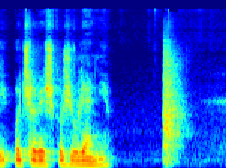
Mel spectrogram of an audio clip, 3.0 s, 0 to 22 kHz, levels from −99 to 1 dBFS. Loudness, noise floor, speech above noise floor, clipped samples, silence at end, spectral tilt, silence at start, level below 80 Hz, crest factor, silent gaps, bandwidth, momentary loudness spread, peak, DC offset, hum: -23 LUFS; -70 dBFS; 48 dB; under 0.1%; 0.6 s; -5.5 dB/octave; 0 s; -58 dBFS; 18 dB; none; 17.5 kHz; 20 LU; -6 dBFS; under 0.1%; none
